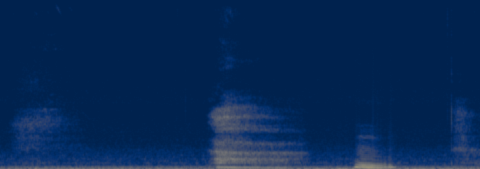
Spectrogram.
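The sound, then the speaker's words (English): A deep breath released as a voiced, sigh-like exhale, then a second, shorter voiced breath sound, both over a steady low hum. “Nice deep breath.”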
